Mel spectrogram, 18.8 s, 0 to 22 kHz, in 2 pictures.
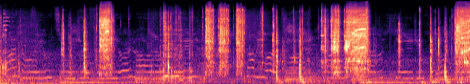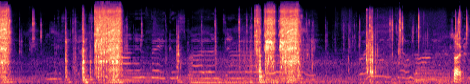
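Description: Impact gun zipping wheel bolts off a 9N3 VW Polo GTI in a series of loud, sharp bursts, several in quick pairs, with quieter mechanical handling sounds between them.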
